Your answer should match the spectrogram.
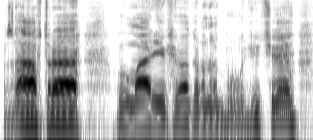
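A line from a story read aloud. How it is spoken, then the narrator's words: Deep bass voice. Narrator (Russian): пробасил Горько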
